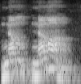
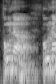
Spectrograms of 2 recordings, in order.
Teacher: नमः में दोनों ऊपर नीचे बिंदु है, पर होकार का ध्वनि सुनाई पड़े। विसर्ग में ये विसर्ग जो चिन्ह लगता है इसमें होकार की ध्वनि सुनाई पड़ता है। पुनः, पुनः में भी होकार का ध्वनि सुनाई पड़ता है।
